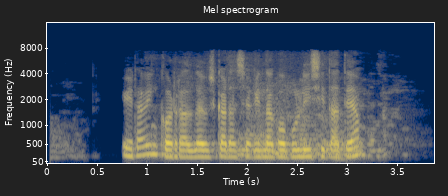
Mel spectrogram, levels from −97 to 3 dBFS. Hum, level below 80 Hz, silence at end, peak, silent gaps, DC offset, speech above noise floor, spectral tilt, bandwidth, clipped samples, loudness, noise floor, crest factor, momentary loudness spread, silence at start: none; -66 dBFS; 0.45 s; -2 dBFS; none; under 0.1%; 37 dB; -6 dB/octave; 7.8 kHz; under 0.1%; -16 LUFS; -52 dBFS; 16 dB; 9 LU; 0.75 s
